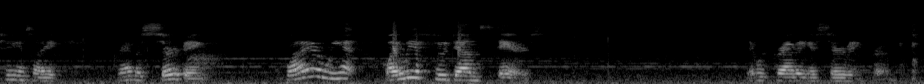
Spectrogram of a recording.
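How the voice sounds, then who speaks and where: A woman's voice: mid-range voice, sing-song, unhurried, pauses often, dark tone, roomy sound, highs cut off, soft background music. A woman casually commenting on her game play with chatty, wry asides. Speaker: gaming channel host.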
